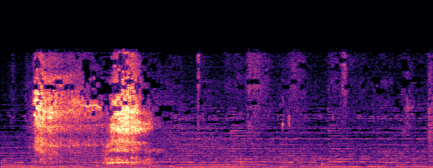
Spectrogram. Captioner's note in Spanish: Soplido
